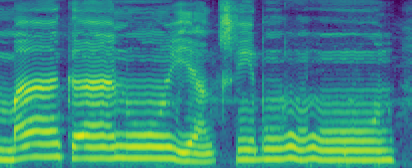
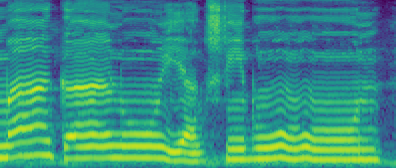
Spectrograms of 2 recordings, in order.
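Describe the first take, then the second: Both takes have the same delivery.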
